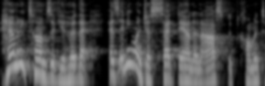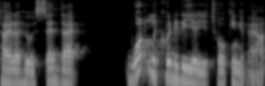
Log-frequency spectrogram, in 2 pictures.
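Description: A man with an Australian accent at a very fast pace, in a very clean recording with a silent background. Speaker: fund manager. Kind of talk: interview. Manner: halting.

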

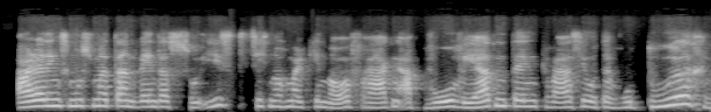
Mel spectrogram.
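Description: Over a quiet background, a somewhat breathy voice with a dark, mellow tone moves at a moderate pace with ordinary pitch variation. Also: woman. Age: 50s. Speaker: theology professor and values researcher. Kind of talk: lecture. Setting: video call.

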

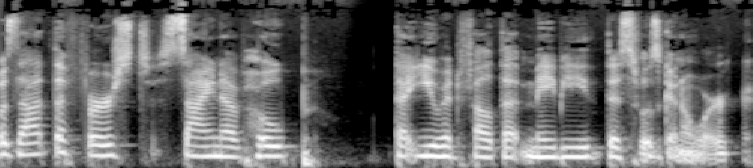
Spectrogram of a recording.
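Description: An unremarkable speaking voice, with ordinary pitch variation, very even loudness and a fairly slow pace. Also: woman, medium pitch for a woman. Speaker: podcast co-host. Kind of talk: casual interview chat.

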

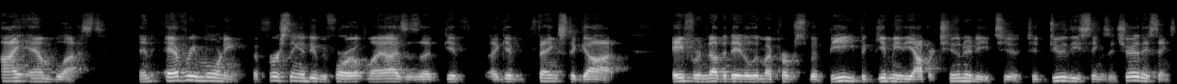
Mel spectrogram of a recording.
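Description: A man speaks at a fairly quick pace in a normal speaking voice. His pitch is fairly high, with ordinary pitch variation. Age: 50s. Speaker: chiropractor turned business coach. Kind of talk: interview conversation.

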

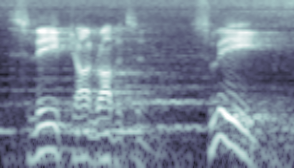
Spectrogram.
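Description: A man puts on a character voice at a fairly high pitch, with a clear echo and loud background noise. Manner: soothing, sinister.

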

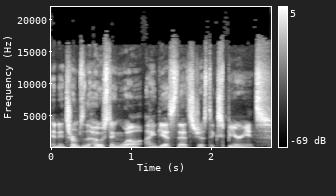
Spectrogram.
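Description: The recording is very clean, with a silent background, a dry, close sound with no echo, and ordinary pitch variation. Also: man. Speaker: podcast host. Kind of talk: interview. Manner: animated.

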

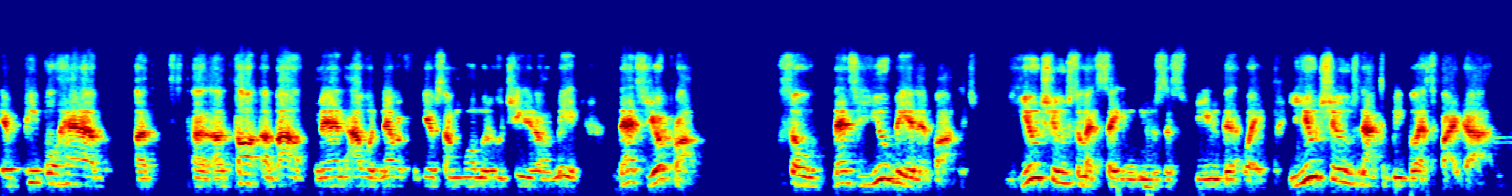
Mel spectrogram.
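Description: A man with a Texan accent at a moderate pace. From Dallas, Texas. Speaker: marriage coach. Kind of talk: interview.

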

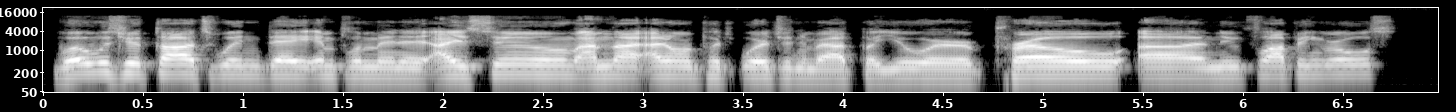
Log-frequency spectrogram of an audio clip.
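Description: A man with an American accent and an ordinary speaking voice talks at a fairly quick pace with hardly any pauses. His pitch is fairly high, his intonation fairly even, and the background quiet. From Florida. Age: 30s. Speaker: podcast host. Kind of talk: casual chat.

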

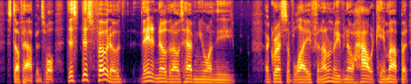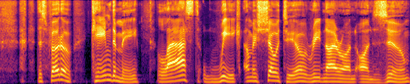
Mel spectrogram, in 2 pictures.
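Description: With an ordinary speaking voice at medium pitch, a man talks at a moderate pace with lively intonation and very even loudness. The sound is dry and close with no echo, on a very clean recording with a silent background. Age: 50s. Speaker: podcast host and pastor. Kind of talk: interview conversation.

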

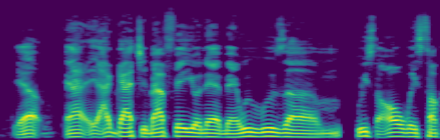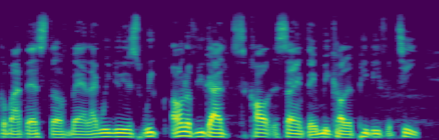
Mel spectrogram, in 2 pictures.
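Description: In a Mississippi accent, a man talks at a very fast pace with hardly any pauses, fairly low pitch and fairly even intonation. The sound is dry and close, with no echo. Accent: Southern, Mississippi. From Mississippi, US South. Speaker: Navy sailor, podcast co-host. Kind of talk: casual interview chat. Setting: remote call recording.

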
